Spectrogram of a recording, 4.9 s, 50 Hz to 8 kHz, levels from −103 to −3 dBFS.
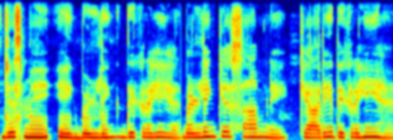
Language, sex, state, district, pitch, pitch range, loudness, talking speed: Hindi, female, Rajasthan, Churu, 235 Hz, 220-245 Hz, -12 LUFS, 160 wpm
